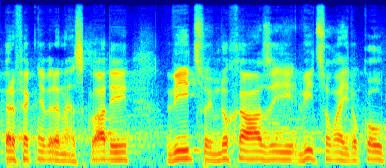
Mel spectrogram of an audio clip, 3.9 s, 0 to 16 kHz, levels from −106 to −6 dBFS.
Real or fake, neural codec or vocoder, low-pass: fake; codec, 44.1 kHz, 7.8 kbps, DAC; 14.4 kHz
